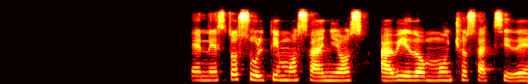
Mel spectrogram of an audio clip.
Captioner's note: speaking in Spanish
